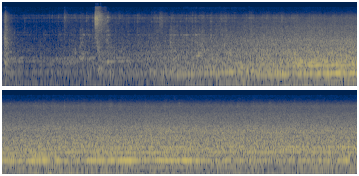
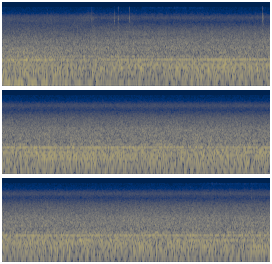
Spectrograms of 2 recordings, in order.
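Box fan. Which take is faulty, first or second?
second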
